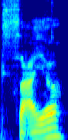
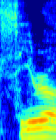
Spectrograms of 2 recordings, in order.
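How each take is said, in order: First: The surname sounds like Saya. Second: The surname sounds like the word zero. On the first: This is how the speaker says his own name. The speaker calls it right. "the last one is like Saya. I I do it like that" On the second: This is how most people say the name. The speaker calls it wrong. "most say like zero or something like that"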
